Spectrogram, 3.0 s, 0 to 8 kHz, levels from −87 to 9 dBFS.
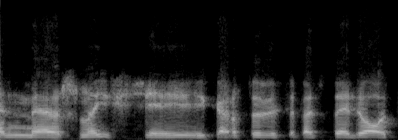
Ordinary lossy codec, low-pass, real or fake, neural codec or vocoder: Opus, 32 kbps; 7.2 kHz; fake; codec, 16 kHz in and 24 kHz out, 2.2 kbps, FireRedTTS-2 codec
